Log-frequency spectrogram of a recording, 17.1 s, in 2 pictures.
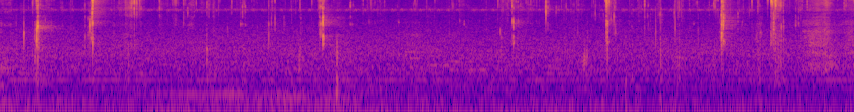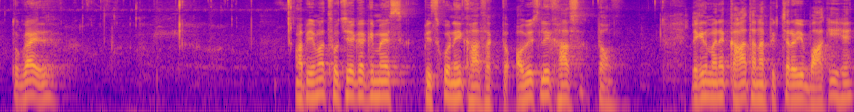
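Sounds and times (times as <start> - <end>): person chewing: 0.0 - 8.6, 9.2 - 11.5
wet mouth clicks and smacks: 0.2 - 3.9, 4.6 - 8.1.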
